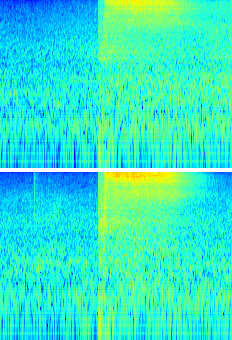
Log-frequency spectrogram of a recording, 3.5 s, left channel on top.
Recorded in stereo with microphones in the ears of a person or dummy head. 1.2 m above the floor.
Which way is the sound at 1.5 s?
25° right (ahead or behind).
